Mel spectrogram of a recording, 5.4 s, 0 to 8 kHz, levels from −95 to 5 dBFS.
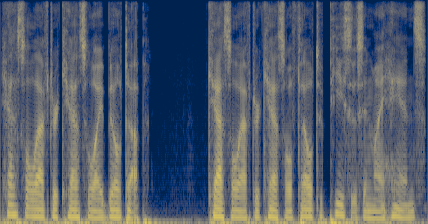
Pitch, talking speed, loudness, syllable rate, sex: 95 Hz, 170 wpm, -19 LUFS, 4.8 syllables/s, male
